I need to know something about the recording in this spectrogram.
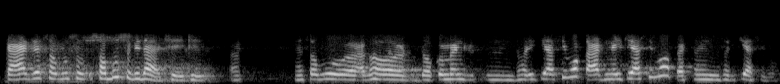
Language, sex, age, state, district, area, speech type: Odia, female, 30-45, Odisha, Sambalpur, rural, conversation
